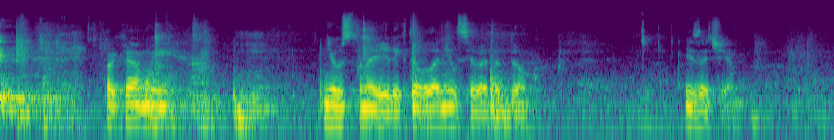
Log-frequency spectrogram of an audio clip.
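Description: A second man speaks calmly close by.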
